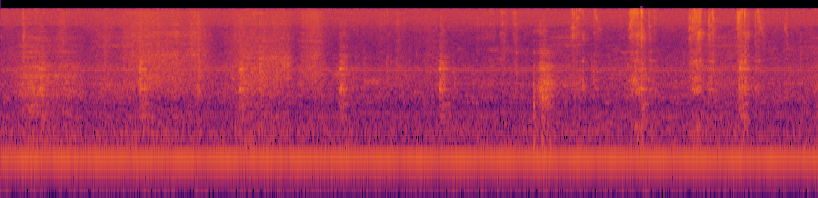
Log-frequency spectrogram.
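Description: Scissors snipping through mosquito netting: short crisp clicks, roughly one a second and unevenly spaced, over a steady low hum.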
